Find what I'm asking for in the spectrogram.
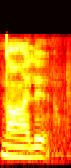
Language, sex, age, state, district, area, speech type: Malayalam, female, 30-45, Kerala, Palakkad, urban, read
